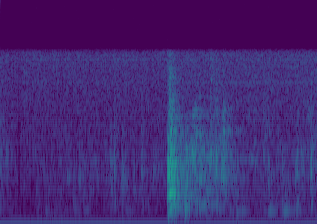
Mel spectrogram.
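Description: A single sharp knock of a hard object about a second in, followed by a few fainter clicks over the next half second.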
